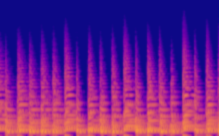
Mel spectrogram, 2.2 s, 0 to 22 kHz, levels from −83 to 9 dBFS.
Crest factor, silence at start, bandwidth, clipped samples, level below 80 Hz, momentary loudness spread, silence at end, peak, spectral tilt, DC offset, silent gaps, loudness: 14 dB; 0 s; 8.4 kHz; under 0.1%; -38 dBFS; 1 LU; 0 s; -4 dBFS; -8.5 dB/octave; under 0.1%; none; -20 LUFS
